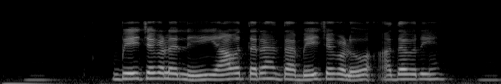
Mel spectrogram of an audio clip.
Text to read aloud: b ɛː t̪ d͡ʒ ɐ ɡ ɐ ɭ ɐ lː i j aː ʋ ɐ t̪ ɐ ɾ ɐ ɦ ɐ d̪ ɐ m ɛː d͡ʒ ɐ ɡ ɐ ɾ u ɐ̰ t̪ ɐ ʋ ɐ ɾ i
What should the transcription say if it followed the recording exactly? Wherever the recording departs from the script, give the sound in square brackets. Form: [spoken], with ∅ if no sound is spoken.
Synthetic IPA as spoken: b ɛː [∅] d͡ʒ ɐ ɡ ɐ ɭ ɐ lː i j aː ʋ ɐ t̪ ɐ ɾ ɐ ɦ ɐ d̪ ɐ [b] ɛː d͡ʒ ɐ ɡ ɐ [ɭ] u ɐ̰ [d̪] ɐ ʋ ɐ ɾ i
